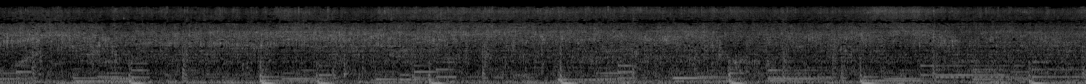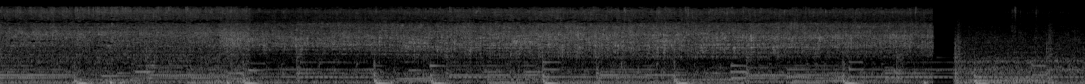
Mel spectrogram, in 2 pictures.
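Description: Bacon rashers sizzling steadily in hot oil in a frying pan, moved about with a fork. Quiet background music with a steady beat plays under the sizzle.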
